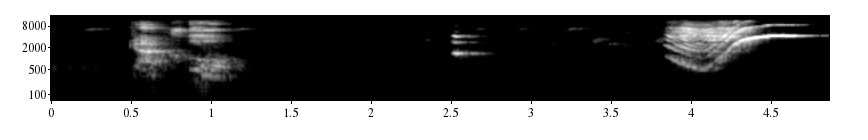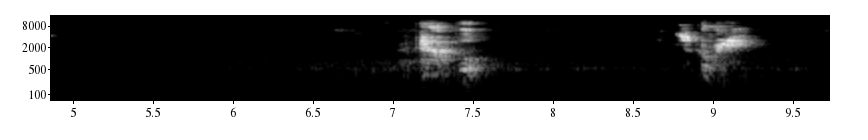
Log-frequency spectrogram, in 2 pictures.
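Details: Porch parrot watching squirrels and birds through a screen: short word-like bursts, a brief tonal chirp, a loud looping whistle that dips then climbs, and two more clipped speech-like syllables.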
